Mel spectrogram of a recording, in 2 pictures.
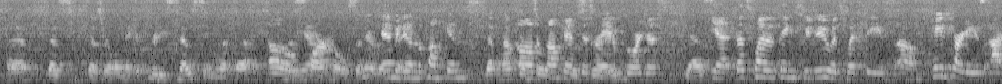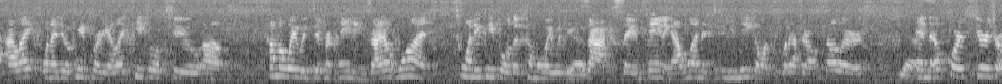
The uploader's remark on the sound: Beck's Grist Mill National Historic Site in Salem, Indiana. Please forgive the sound of the beautiful waterfall in the background!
